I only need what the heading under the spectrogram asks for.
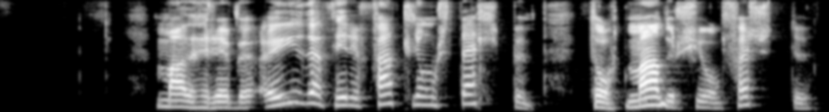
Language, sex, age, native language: Icelandic, male, 40-49, Icelandic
